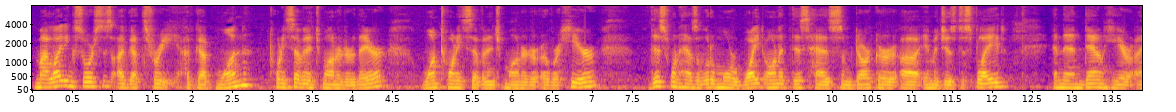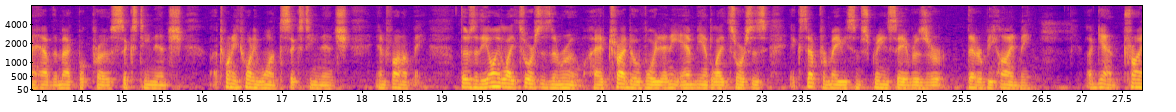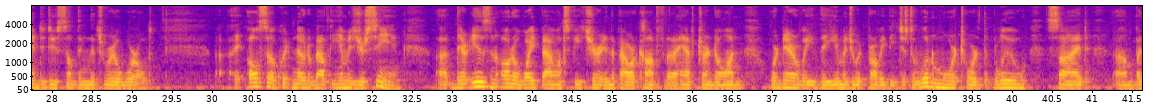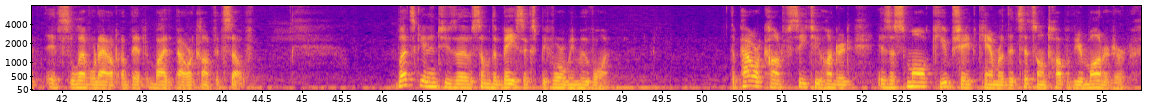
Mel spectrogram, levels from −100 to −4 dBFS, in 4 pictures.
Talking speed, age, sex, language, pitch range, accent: 175 wpm, 50-69, male, English, 110-130 Hz, American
